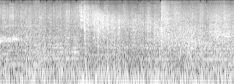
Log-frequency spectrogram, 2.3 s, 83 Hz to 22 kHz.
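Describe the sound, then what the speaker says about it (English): Dense, continuous explosions inside the Normandy in Mass Effect 2 Legendary Edition, a loud rumbling roar of booms and blasts with no break throughout. "Oh, explosions."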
